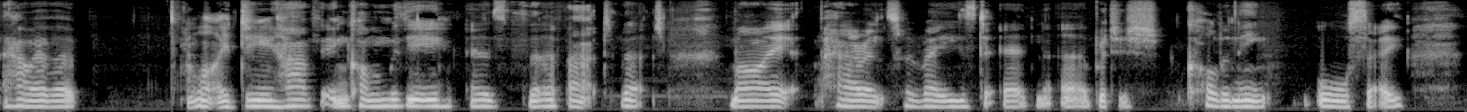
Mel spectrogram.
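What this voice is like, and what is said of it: UK accent. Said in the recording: “Clearly, you can hear I have a UK accent.”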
